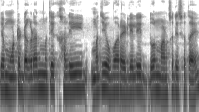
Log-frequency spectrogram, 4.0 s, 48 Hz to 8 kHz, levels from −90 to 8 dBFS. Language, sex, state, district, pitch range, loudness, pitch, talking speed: Marathi, male, Maharashtra, Solapur, 125-135 Hz, -16 LUFS, 130 Hz, 165 wpm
